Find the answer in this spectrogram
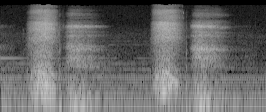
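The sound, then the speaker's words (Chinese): A voice imitates sniffling: two pairs of quick, airy snuffs through the nose, each pair a double sniff, with a short pause between the pairs. Moderately loud, no talking. “他吸吸鼻子，”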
